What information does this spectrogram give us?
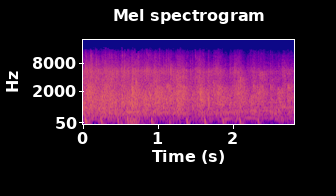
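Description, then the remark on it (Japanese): Steady audience applause at a Studio Ghibli fan Q&A event, a dense patter of many hands clapping continuously with slight swells in loudness, filling the whole stretch without pause. “きっとね熱狂的なファンですよね だって皆さん拍手を差し上げて”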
